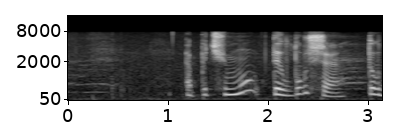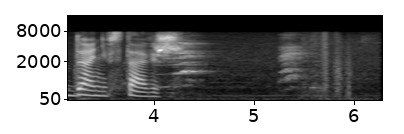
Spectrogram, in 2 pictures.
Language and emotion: Russian, angry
